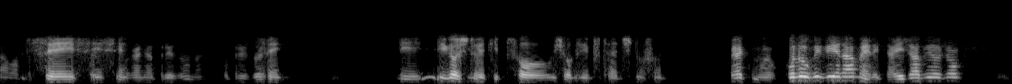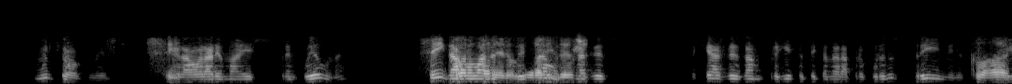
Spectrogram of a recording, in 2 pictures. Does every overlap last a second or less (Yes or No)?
No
